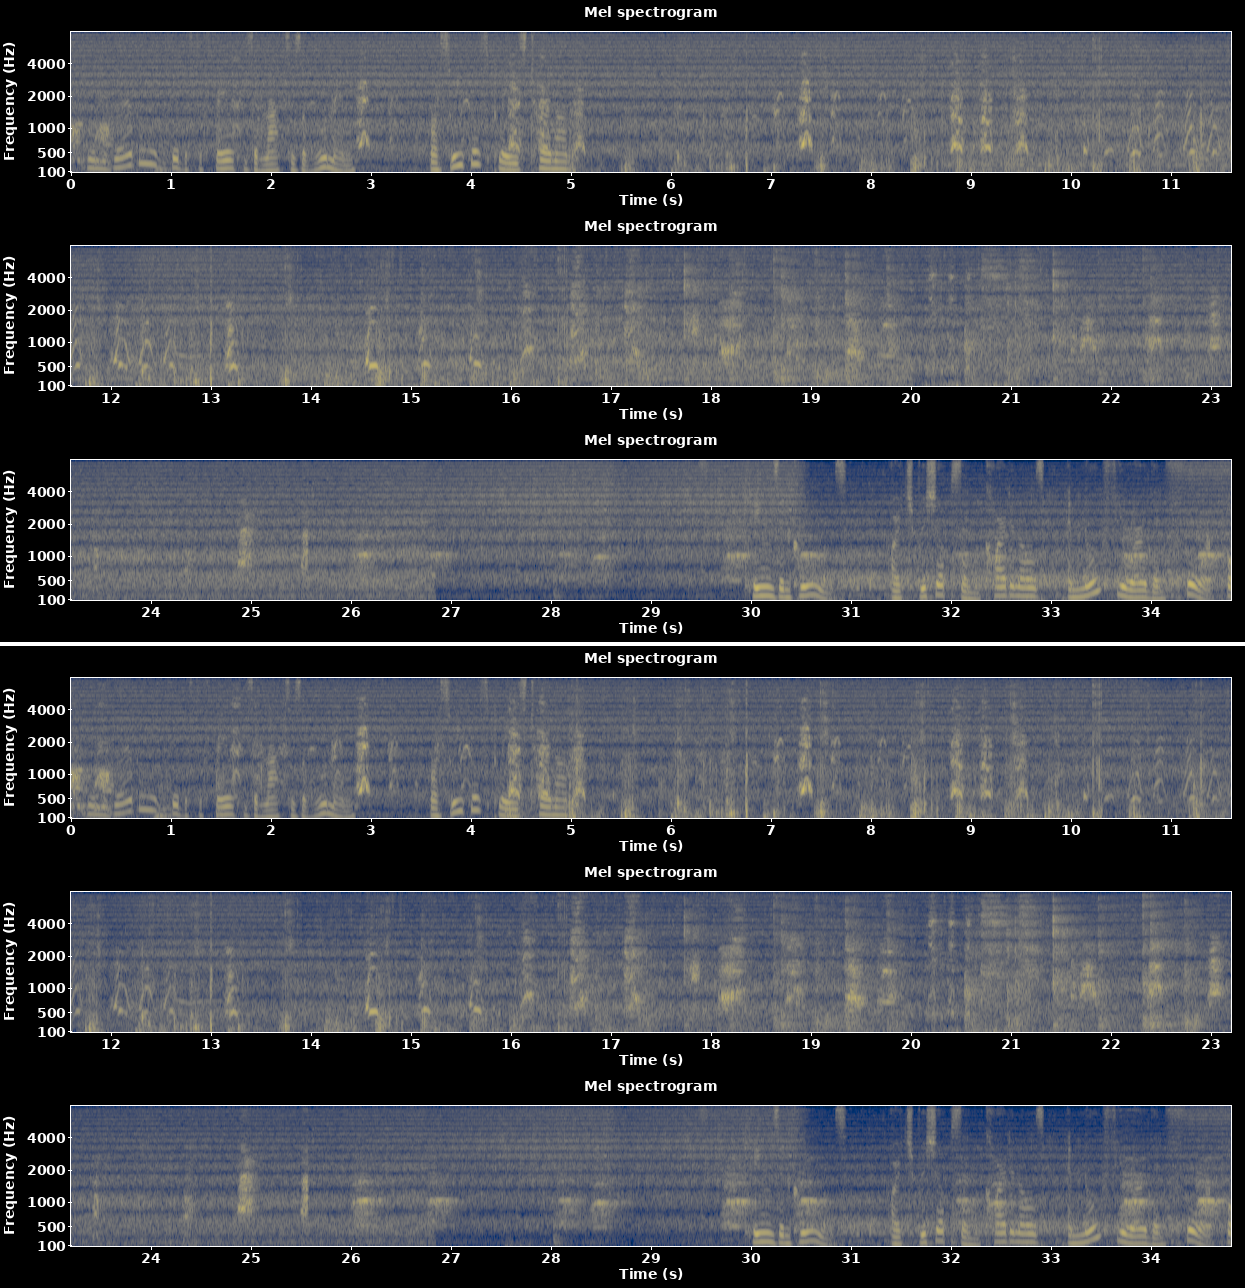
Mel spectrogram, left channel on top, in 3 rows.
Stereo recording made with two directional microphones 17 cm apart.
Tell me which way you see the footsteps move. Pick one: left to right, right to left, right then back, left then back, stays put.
left then back.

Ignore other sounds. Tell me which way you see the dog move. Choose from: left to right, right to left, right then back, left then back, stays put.
left then back.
